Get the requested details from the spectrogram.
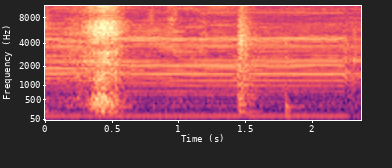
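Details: Steady electric buzz of a Dr. Pen microneedling device at 0.5 mm around the eyes during at-home facial microneedling, with a faint sniff and small handling noises in a quiet room.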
